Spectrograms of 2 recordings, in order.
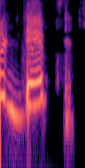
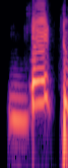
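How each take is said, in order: First: डेप्ट said "dept", p sounded; wrong "debt" with p. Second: डेट said "det", nothing before the t; teacher's model डेट, rhyming with "get"; correct silent-b "debt". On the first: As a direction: pronounce a p before the t in डेप्ट. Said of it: "इसको डेप्ट नहीं बोलेंगे". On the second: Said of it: "डेट बोलेंगे". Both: Shown as a demonstration.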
